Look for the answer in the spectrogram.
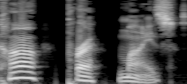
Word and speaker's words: compromise: 这里的重音在第一个音节读作 compromise 三个音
